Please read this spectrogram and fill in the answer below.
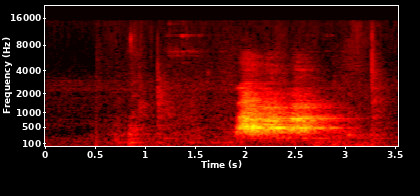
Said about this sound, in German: Hier, der Hund wurde gerade rausgeschickt, das hat man vielleicht gehört auf der Aufnahme.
